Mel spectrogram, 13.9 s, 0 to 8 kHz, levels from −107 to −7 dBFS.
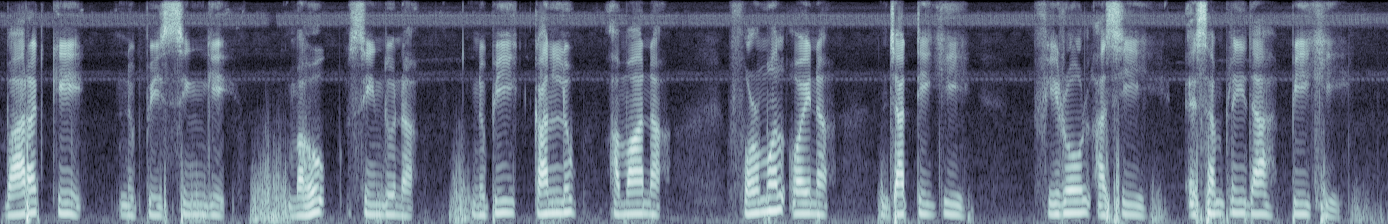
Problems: background sounds at intervals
